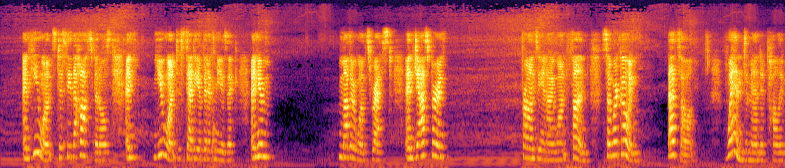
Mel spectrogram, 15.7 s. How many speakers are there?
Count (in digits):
1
